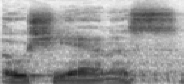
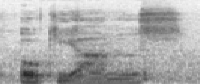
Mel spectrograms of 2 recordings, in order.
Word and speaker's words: Oceanus: you would pronounce that oceanus but C is always hard like K. So it's okanus and the G is not soft as in German but hard as in gmanicus.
